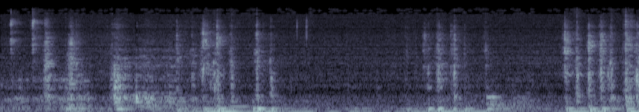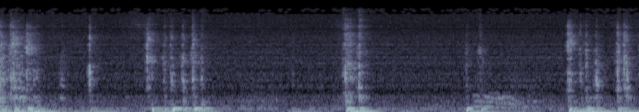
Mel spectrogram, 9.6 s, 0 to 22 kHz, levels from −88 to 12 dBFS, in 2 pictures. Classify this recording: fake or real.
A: real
